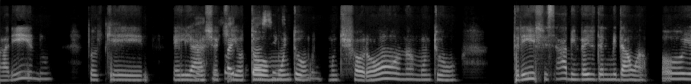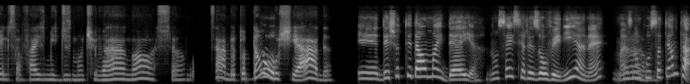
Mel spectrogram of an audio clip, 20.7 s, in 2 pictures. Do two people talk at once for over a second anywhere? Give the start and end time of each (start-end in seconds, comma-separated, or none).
2.9-4.8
